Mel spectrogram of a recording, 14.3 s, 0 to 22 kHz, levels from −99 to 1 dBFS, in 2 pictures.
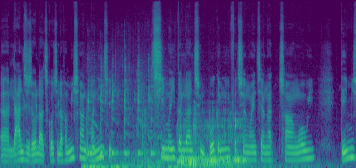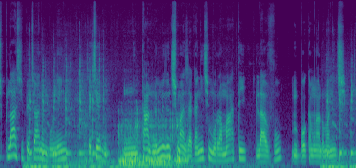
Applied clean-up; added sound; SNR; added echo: none; Sink (filling or washing); 2 dB; none.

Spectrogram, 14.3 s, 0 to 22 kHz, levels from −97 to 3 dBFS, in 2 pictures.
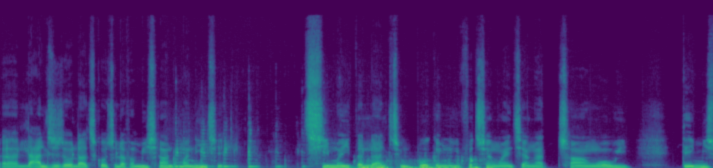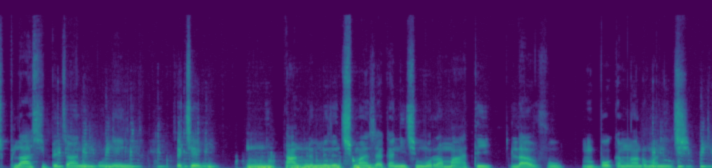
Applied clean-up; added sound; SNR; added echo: neural mask model RNNoise.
